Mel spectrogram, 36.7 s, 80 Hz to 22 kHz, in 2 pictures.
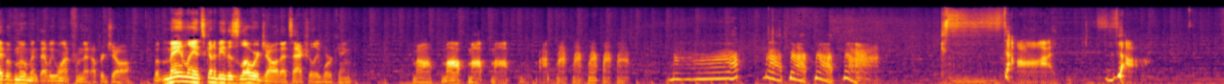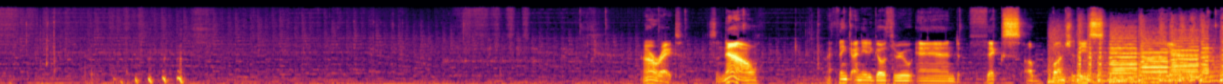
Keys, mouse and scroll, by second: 1.1-14.6 drag, 14.8-17.9 drag, 19.0 ctrl+z, 26.6-27.0 scroll up 2, 29.5 right click, 30.5 ctrl+Tab, 31.1 right click, 31.7 Tab, 35.3-35.6 scroll up 5, 36.5 right click.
